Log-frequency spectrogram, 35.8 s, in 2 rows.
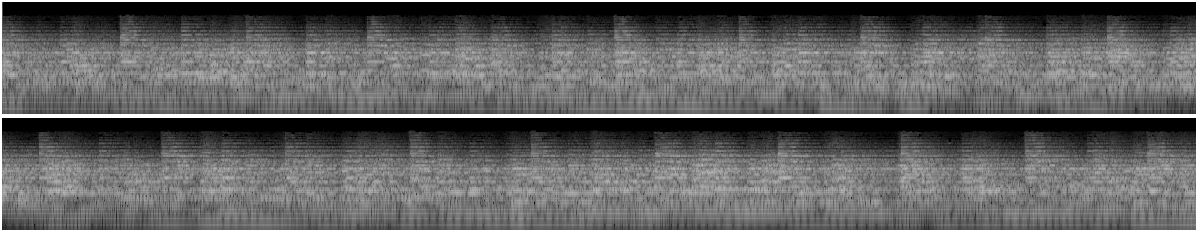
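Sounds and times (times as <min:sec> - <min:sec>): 
bells ringing together: 0:00.0 - 0:35.8.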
